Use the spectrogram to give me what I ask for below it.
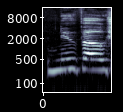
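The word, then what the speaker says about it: Nuevo: And um so it's called Neuvo Shadow Collection. Is that how I'm saying it right or not? Yeah, Jordan says that's right.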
